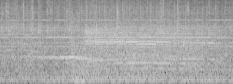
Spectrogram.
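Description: Goats bleating in a steady, overlapping chorus, fairly loud, with no pauses and no talking over the animal calls.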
